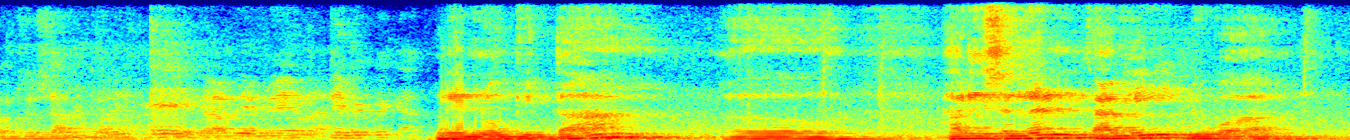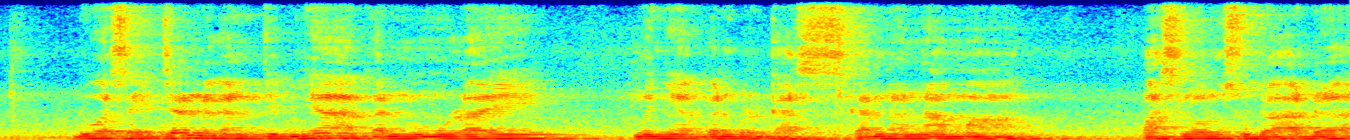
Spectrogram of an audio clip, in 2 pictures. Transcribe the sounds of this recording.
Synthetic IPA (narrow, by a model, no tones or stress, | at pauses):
enokit̪a | ə | haɾisənənkamidua | duased͡ʒandəŋant̪imɲaːkanməmulajməɲiapanbərkaskarənanama | paslɔnsudaɦada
